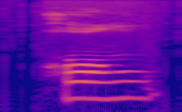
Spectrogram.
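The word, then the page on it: hong: tone 1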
